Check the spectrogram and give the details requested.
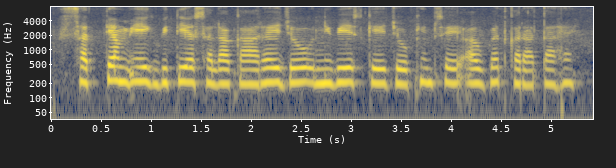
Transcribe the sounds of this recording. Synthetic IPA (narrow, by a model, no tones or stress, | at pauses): sɐt̪jəmeːkʋɪt̪ijəsɐlaːkaːɾɦɛd͡ʒoːnɪʋeːsked͡ʒoːkimseɐwɡət̪kɐɾaːt̪aɦɛː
